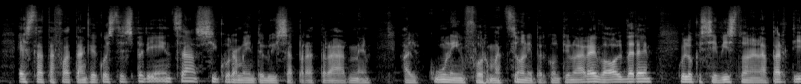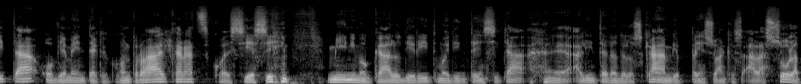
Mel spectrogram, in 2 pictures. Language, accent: Italian, native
